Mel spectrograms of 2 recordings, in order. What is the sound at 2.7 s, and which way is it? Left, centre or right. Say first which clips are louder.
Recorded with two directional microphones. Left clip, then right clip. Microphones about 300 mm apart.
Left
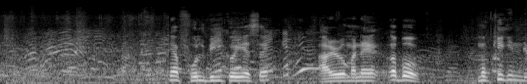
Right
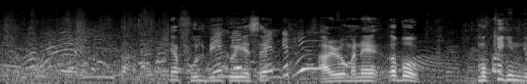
Speech: right 2 dB; right.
